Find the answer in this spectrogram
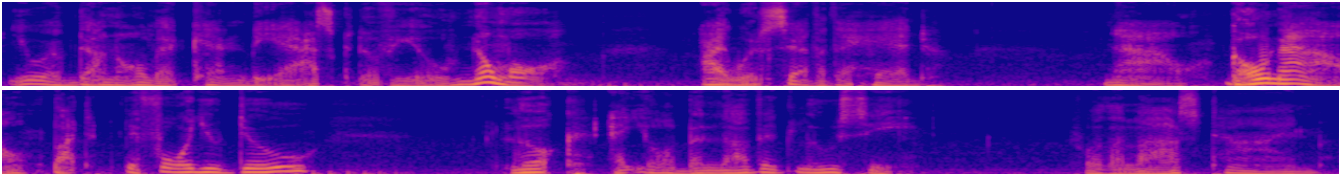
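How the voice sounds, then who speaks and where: A man playing a grave, commanding older professor and vampire hunter in old-time radio drama style, deliberate and insistent. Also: on the low side, animated, gravelly, darkish tone, slightly rough, heavily acted. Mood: gentle, firm. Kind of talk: 1940s radio acting.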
